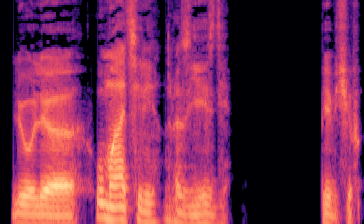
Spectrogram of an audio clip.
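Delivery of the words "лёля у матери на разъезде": plain reading voice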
